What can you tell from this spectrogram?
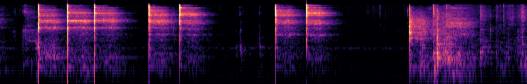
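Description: Hammer tapping a steel chisel against the C-clip retaining a universal joint cap on an axle shaft to work it loose: about seven sharp, ringing metal-on-metal strikes in small groups, then a short scraping, clicking rattle near the end as the clip is pried out.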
